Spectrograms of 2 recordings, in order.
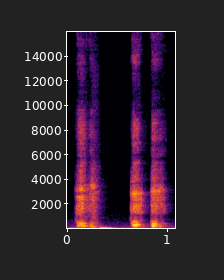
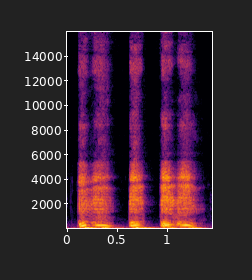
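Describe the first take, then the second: First: Rough throaty cough with a grunt; cough demo. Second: High, bright louder cough; higher, brighter cough. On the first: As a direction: cough like a car motor trying to start. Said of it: "Sounds like a car motor trying to get started". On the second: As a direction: lift the cough up and make it bright. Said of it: "it's a little bit higher for me". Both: Shown as a demonstration.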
